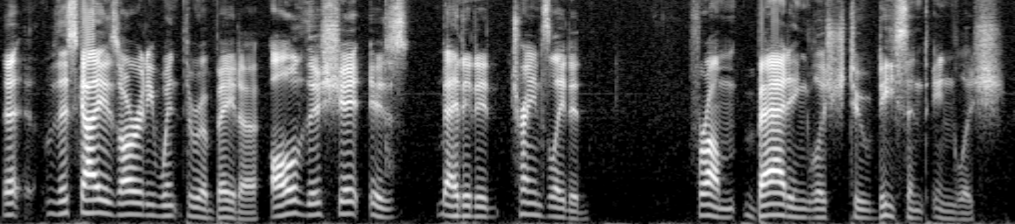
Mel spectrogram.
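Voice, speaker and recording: A male host reads fan fiction aloud, stopping for animated, opinionated, profane casual commentary. His mid-range voice is clean and slow-paced, with no room sound.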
